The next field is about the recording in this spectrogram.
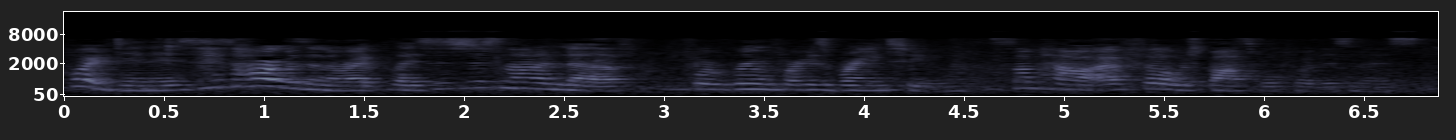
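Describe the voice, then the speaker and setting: A woman's voice: mid-range voice, expressive, a little fast. A woman as a dry, teasing radio dame. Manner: dry, gently mocking. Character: Rachael, dry, teasing woman among bumbling friends. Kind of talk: 1940s old-time radio comedy acting. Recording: echoey, distant, noisy recording.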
